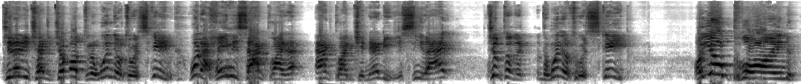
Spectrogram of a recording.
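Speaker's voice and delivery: high, fast, outraged ringside call; wrestling commentator. Acted. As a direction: hype up the heel move like a ringside announcer.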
